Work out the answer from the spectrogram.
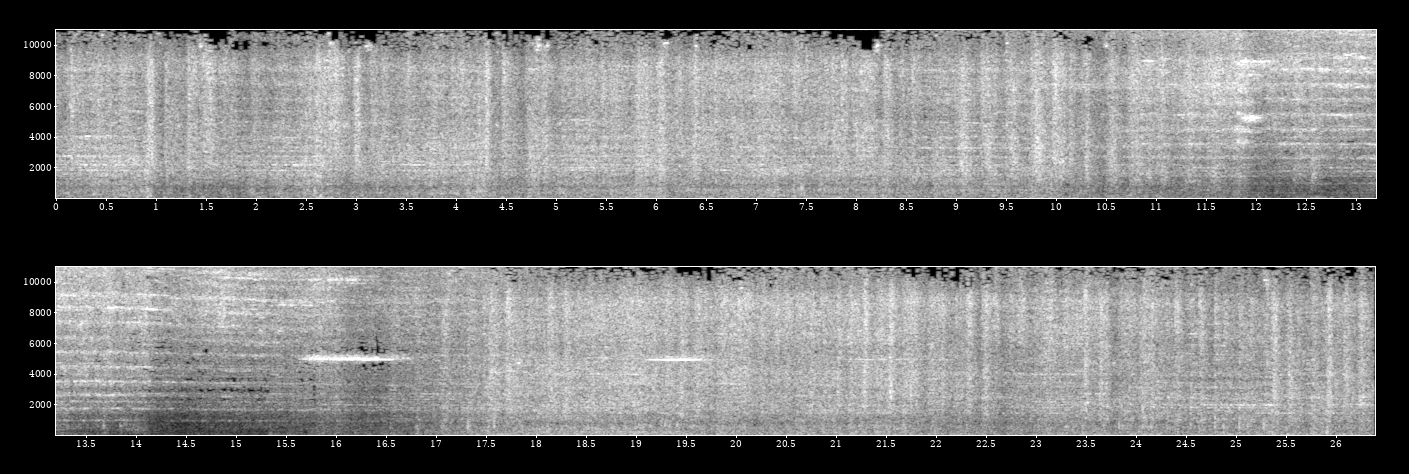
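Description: Freight cars of a long mixed freight train rolling past: a steady rumble and clatter of steel wheels on the rails, with a few brief high wheel squeals in the middle, where the sound dips quieter for a few seconds.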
